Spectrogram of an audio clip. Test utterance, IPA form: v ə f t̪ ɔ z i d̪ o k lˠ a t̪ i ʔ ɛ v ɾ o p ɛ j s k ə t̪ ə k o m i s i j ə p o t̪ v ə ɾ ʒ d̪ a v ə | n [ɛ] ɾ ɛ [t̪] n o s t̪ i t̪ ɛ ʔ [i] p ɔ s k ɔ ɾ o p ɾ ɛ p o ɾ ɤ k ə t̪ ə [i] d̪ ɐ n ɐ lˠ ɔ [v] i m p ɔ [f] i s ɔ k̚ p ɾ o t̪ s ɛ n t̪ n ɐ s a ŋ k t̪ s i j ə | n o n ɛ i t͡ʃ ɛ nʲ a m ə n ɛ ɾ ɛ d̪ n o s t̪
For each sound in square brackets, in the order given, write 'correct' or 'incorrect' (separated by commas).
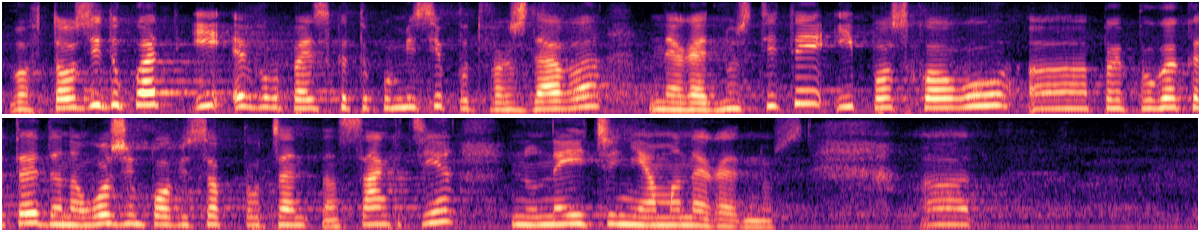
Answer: correct, incorrect, correct, incorrect, incorrect, incorrect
